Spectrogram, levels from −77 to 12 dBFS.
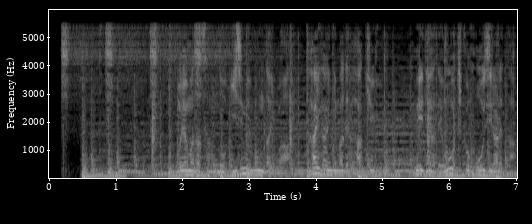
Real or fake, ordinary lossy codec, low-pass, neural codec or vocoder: fake; none; 5.4 kHz; vocoder, 24 kHz, 100 mel bands, Vocos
